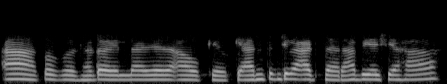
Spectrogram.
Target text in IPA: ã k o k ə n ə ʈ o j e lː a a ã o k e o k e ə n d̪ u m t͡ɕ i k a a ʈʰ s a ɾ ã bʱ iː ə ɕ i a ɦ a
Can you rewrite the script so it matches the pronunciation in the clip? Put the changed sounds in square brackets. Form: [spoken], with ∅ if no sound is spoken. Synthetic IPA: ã k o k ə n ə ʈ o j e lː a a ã o k e o k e [a] n [t̪] u m t͡ɕ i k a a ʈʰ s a ɾ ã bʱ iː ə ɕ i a ɦ a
